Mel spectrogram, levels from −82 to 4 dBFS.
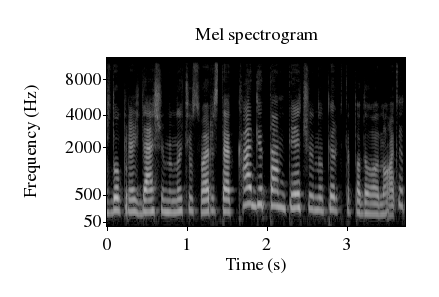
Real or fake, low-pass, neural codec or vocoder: fake; 10.8 kHz; codec, 32 kHz, 1.9 kbps, SNAC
